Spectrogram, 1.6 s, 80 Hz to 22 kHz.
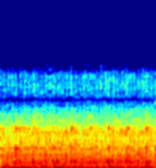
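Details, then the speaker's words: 2011 Ford F550 6.7 Powerstroke diesel, no codes, blowing return lines apart: heavy idle with sharp, regular knock on each firing cycle; injector suspected to have spilled. "we can hear a pretty [Applause] distinct sound I believe what that sound is is an injector has spiled"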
